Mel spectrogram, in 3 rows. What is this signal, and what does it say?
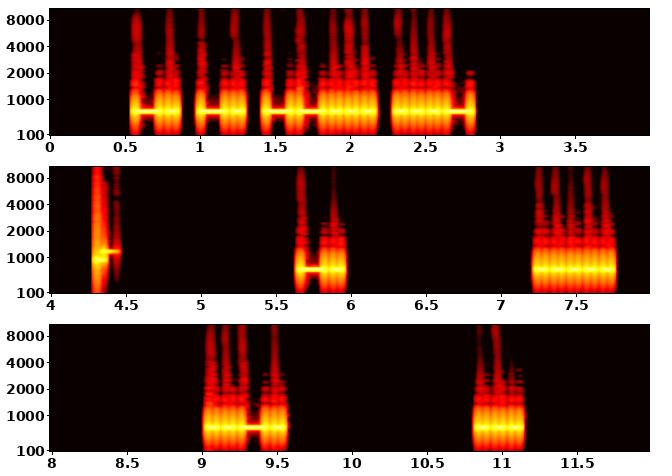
Morse code, heard as a keyed tone, about 22 wpm, spaced as for 9 wpm, 700 Hz. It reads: NN7V N5FS
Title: USA Call Signs - 4 Characters - 8x Character Spacing - 22wpm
